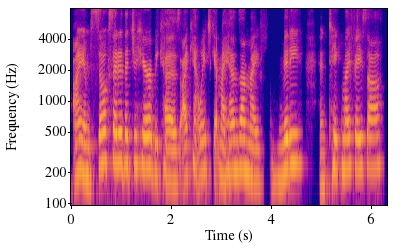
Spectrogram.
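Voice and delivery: normal talking voice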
